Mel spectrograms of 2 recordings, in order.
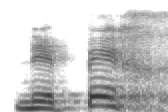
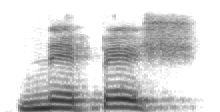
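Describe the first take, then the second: First: The word ends with a rough h sound. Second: The word ends with an sh sound. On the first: "se pronuncia nepej con la J al final" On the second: "Se escribe con S de Samuel, H al final"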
